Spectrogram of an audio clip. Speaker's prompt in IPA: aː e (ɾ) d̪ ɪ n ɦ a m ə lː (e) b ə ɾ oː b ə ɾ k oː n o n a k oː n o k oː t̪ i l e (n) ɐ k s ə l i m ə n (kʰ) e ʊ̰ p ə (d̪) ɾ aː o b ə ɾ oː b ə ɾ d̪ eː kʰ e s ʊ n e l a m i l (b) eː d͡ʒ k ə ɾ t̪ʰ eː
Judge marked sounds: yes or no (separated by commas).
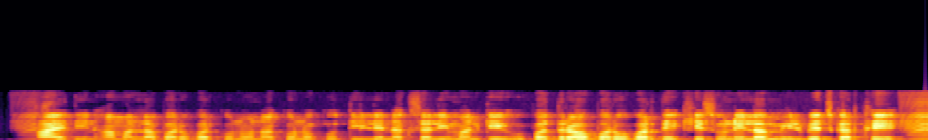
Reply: no, no, yes, no, yes, yes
